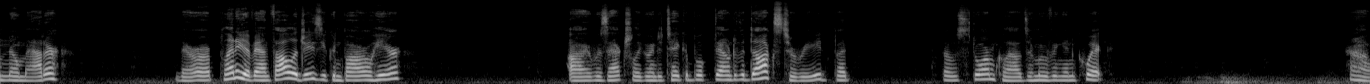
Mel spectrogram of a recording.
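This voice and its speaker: A woman's voice: medium pitch, a little mellow, dry recording, lightly acted. A woman playing a shy, sweet, bookish gargoyle in a romantic ASMR roleplay, speaking hesitantly with polite, old-fashioned formality.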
